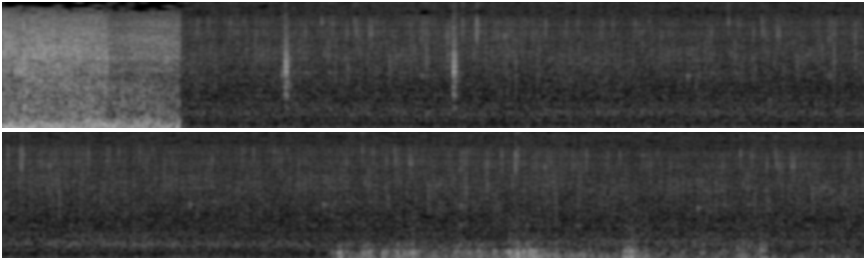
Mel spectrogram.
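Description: Rain and thunder in the video game Alone in the Dark: The New Nightmare: a loud burst opens, then a steady rain hiss continues, with low rumbling thunder swelling near the end.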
